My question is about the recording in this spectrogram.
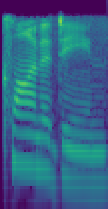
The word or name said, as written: clonidine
